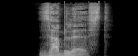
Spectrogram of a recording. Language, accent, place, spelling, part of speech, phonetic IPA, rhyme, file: German, Germany, Berlin, sabblest, verb, [ˈzabləst], -abləst, De-sabblest.ogg
- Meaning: second-person singular subjunctive I of sabbeln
